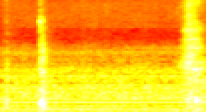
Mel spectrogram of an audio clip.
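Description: Quiet room tone with a faint steady hum, one small click about half a second in, and a breath just before the end.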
